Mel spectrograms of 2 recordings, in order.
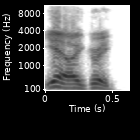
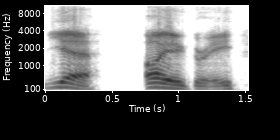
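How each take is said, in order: First: It is said at once, without hesitating. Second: It is said slowly, with slight hesitation.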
